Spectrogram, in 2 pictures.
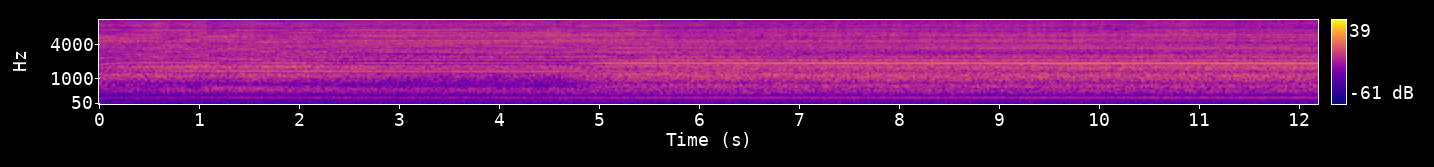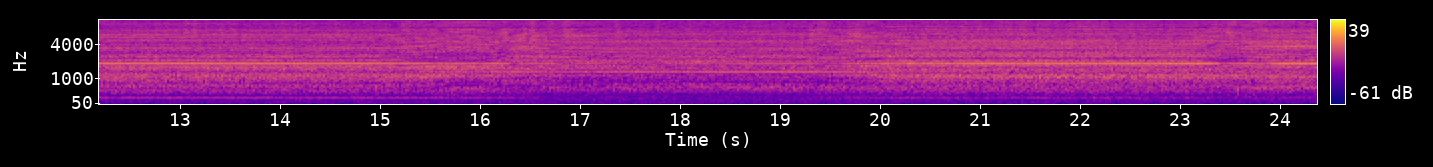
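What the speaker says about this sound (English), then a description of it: "I'm going to grab my heat tool. turn it on." Heat embossing tool blowing hot air over embossing powder on a handmade wedding card, a steady loud whirring drone with a faint tonal hum that runs continuously for the whole stretch, briefly dipping twice.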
